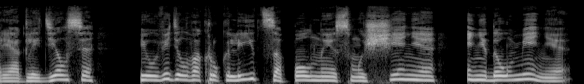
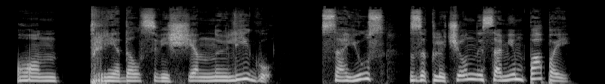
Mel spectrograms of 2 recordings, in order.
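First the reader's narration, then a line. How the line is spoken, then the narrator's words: Growl. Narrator (Russian): прорычал Комптон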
